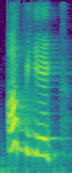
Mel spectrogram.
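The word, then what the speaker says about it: объект: And this ye is pronounced as the combination of these two sounds, e kratke and a.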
